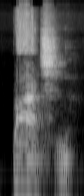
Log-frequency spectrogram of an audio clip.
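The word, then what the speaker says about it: bocce: park wi clu s evened bot ball what Bachi that's how you say it bot Bachi B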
